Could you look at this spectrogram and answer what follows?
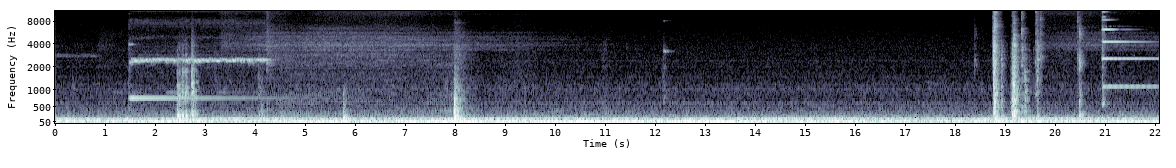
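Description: Steady low running rumble of a VIRM double-deck electric train, heard inside the driver's cab. A steady two-pitch electronic beep sounds for about three seconds near the start, a sharp click comes about eight seconds in, a few clicks follow near the end, and another steady tone starts just before the end.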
